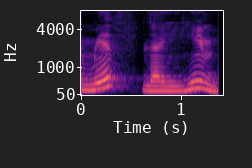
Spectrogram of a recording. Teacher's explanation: اسے مثلیہم نہیں پڑھنا، سا کی جگہ پہ سین کی آواز نہیں آنی چاہیے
